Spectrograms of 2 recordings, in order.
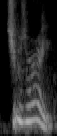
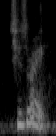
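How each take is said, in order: First: She was right, "was" stressed and pitched much higher; emphatic. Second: "right" said much softer, a quiet repeat; quiet echo. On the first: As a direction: insist hard that "was" is true. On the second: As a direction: let the words sink in softly. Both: Shown as a demonstration.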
